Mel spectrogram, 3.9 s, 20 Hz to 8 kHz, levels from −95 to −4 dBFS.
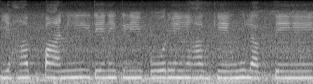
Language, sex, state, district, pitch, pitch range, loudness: Hindi, female, Jharkhand, Sahebganj, 250 Hz, 245-255 Hz, -20 LUFS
